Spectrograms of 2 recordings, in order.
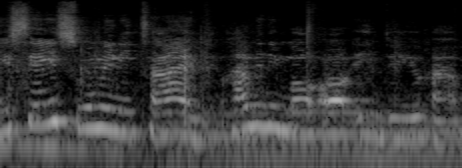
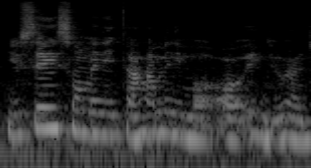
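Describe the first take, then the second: First: Teasing repeat, pushed a little louder; mock teasing, louder take. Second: Muttered mock teasing. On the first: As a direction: needle him like Dio did. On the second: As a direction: throw the jab away under your breath. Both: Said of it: "making fun of Johan".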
